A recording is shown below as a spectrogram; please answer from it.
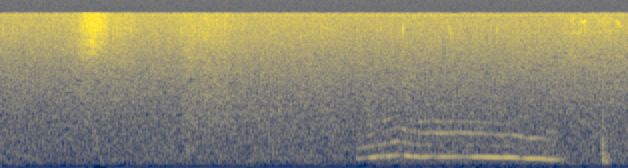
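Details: Schipperke dog sleeping indoors, possibly dreaming, gives a faint, drawn-out tonal whine lasting about a second, steady then dipping slightly, in a quiet room.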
